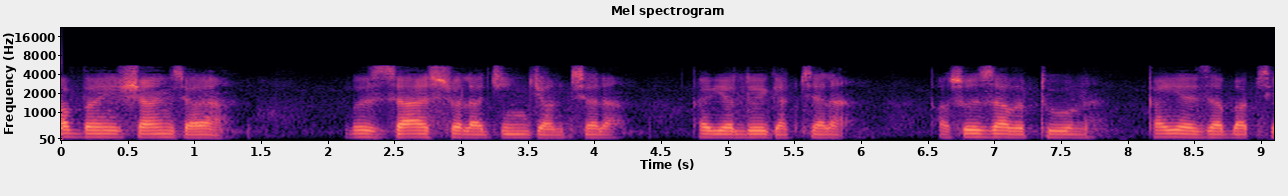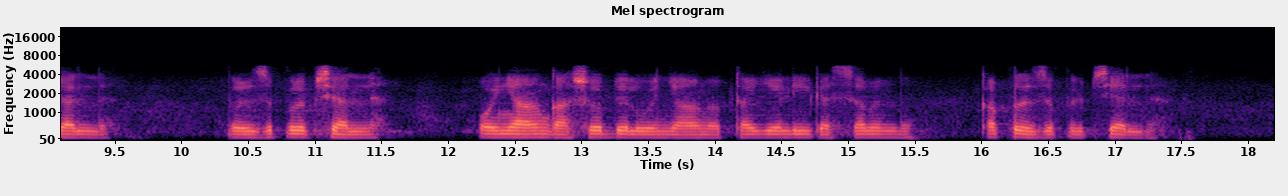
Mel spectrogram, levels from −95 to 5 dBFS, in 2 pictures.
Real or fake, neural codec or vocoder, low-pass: fake; codec, 24 kHz, 0.9 kbps, WavTokenizer, medium speech release version 2; 5.4 kHz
